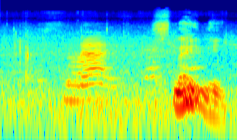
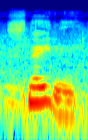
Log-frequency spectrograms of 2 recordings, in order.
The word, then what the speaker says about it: St. Anthony: Snatney. Snatney. Snatney. Snatney, yeah, with the N. Snatney is how the locals say it.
